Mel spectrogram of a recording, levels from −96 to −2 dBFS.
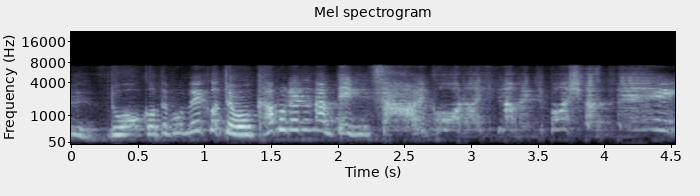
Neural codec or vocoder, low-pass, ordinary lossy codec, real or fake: codec, 16 kHz, 0.3 kbps, FocalCodec; 7.2 kHz; none; fake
